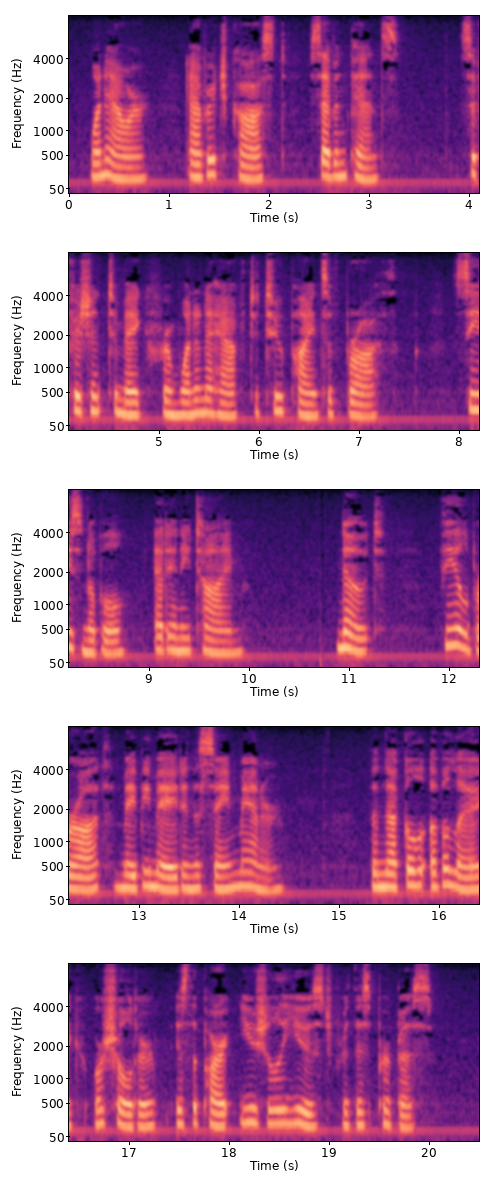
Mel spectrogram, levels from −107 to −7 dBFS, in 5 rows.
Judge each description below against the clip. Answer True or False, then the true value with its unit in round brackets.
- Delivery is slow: True (130 wpm)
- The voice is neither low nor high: True (175 Hz)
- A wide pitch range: False (3.3 semitones)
